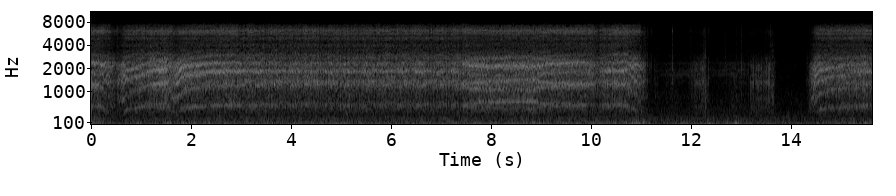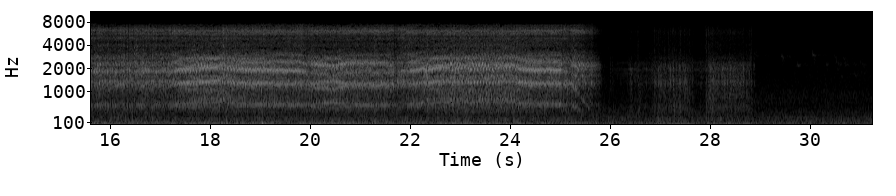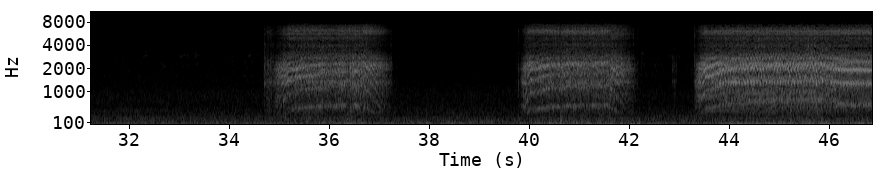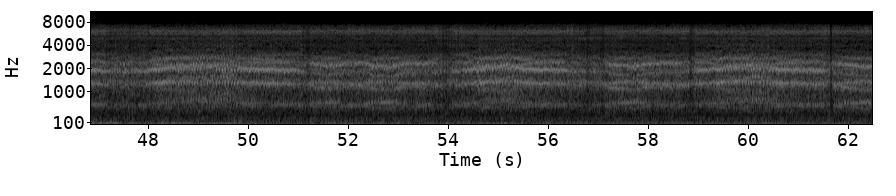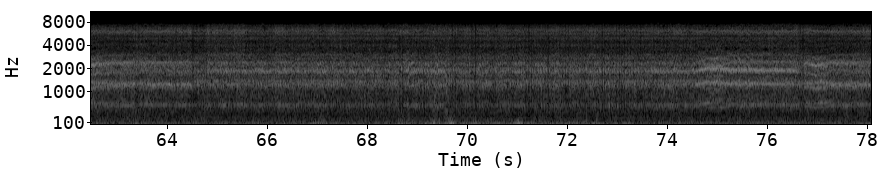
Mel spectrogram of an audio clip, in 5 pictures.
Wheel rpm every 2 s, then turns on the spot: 120, 150, 160, 160, 160, 100, 10, 70, 160, 160, 160, 160, 140, 30, 20, 0, 0, 30, 90, 0, 100, 50, 130, 160, 160, 160, 160, 160, 160, 160, 160, 160, 160, 160, 160, 160, 160, 160, 160.
10-12 26-30 42-44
